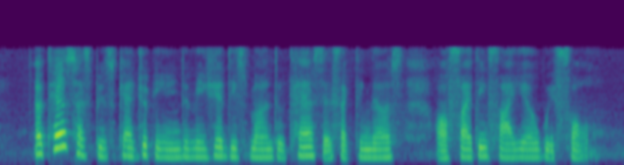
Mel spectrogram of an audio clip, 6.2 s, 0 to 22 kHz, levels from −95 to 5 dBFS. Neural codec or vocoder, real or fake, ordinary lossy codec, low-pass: codec, 16 kHz, 1.1 kbps, Voila-Tokenizer; fake; none; none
